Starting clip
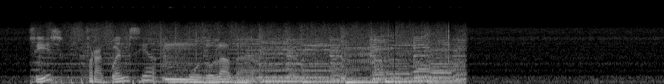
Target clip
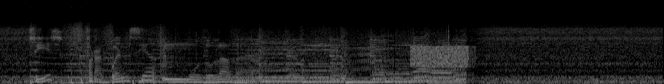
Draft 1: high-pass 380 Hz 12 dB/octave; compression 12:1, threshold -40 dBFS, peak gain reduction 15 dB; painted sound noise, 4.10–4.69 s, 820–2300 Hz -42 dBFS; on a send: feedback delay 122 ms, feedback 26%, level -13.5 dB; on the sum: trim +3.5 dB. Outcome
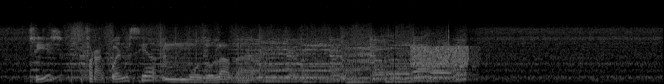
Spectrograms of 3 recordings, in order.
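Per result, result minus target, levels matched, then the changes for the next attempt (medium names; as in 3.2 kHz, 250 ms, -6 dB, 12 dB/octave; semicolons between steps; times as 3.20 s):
echo 45 ms late; 500 Hz band +2.5 dB
change: feedback delay 77 ms, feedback 26%, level -13.5 dB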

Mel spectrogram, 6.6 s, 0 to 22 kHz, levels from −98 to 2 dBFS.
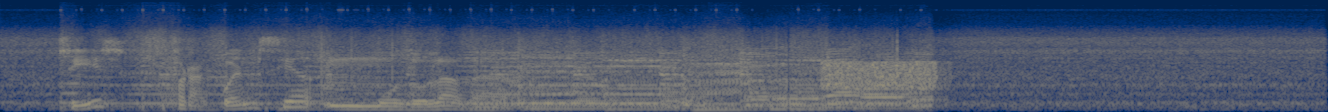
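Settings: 500 Hz band +2.5 dB
remove: high-pass 380 Hz 12 dB/octave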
